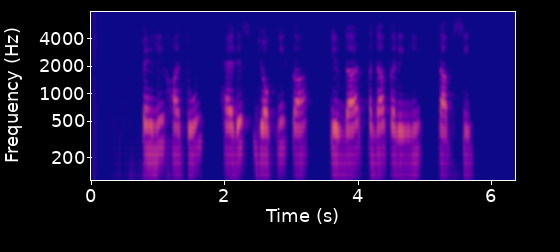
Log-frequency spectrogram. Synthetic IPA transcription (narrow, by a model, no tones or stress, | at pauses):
pɛɦlixaːt̪uːn | hɛːɾɪsd͡ʒɔːkika | kɪɾd̪aːɾɐd̪akɐɾẽːŋɡi | t̪aːpsiː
